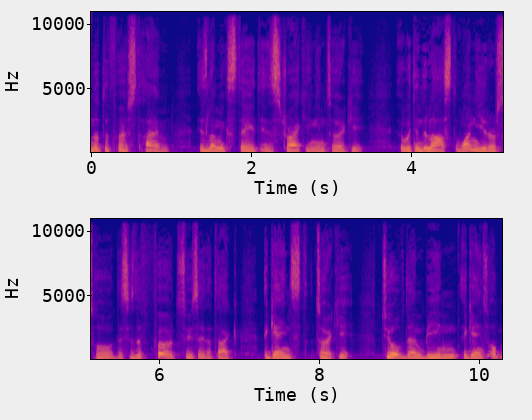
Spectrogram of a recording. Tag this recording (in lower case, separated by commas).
speech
